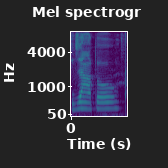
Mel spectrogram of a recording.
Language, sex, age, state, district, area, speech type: Nepali, female, 60+, West Bengal, Jalpaiguri, rural, spontaneous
